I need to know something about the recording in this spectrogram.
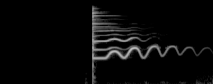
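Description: A comic 'boing' sound effect starts suddenly about a second in: a twangy tone whose pitch wobbles up and down about five times a second as it fades.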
